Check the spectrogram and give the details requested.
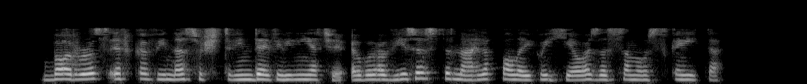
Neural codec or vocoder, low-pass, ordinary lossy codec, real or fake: codec, 16 kHz in and 24 kHz out, 0.6 kbps, FocalCodec, streaming, 2048 codes; 5.4 kHz; MP3, 24 kbps; fake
